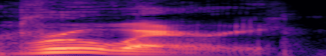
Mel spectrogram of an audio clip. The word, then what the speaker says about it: February: Yeah, there's that silent R. It's February. – Yeah. Why is there a silent R? – It's not silent. You're supposed to pronounce it.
